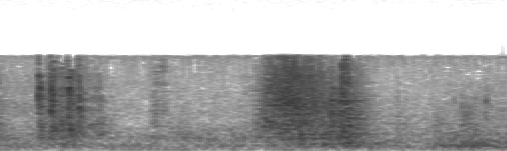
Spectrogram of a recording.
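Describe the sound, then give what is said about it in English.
A heavy watertight door into an engine room is hauled open: a short clunk, then a louder, drawn-out grinding scrape lasting about a second before it settles, with no talking. “Can we risk opening the watertight door? I'll have to chance it.”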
